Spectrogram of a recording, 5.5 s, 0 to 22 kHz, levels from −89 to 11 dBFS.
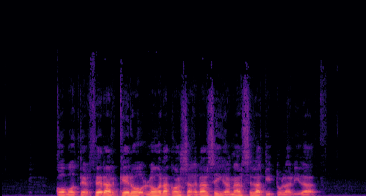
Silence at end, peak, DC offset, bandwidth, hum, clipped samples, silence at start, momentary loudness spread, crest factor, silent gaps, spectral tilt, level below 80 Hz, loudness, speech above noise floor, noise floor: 0.75 s; -4 dBFS; under 0.1%; 12 kHz; none; under 0.1%; 0.85 s; 10 LU; 16 dB; none; -8.5 dB/octave; -58 dBFS; -19 LUFS; 45 dB; -64 dBFS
